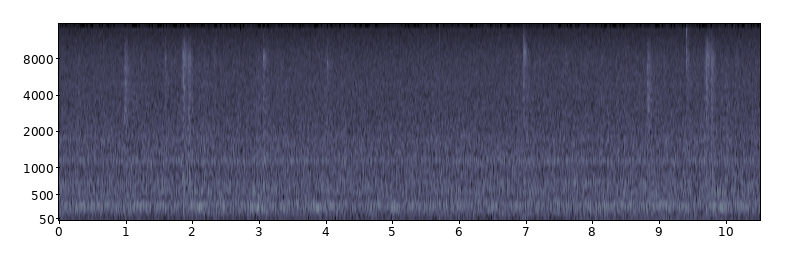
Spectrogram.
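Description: Small plastic clicks come now and then as fingers handle a small device.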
